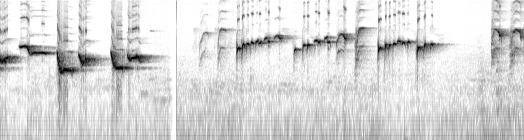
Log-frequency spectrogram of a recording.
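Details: White-rumped shama singing after being provoked, displaying mimicry material: three loud, downward-sweeping whistles, then a fast string of buzzy, rising chirps and chattering notes before falling quiet.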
